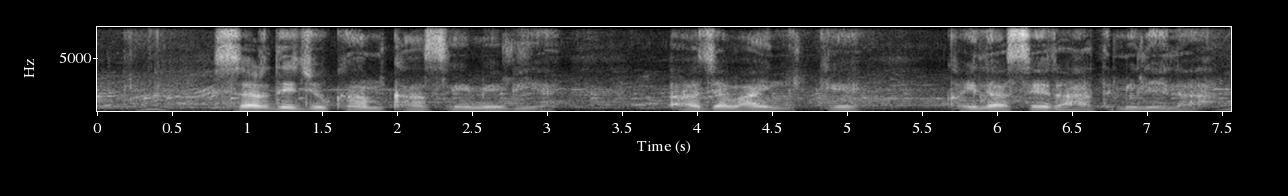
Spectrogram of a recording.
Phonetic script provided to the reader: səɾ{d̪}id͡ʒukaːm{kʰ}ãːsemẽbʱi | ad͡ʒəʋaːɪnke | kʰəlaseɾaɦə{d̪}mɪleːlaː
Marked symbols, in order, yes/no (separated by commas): yes, yes, no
